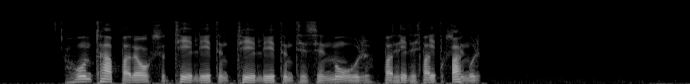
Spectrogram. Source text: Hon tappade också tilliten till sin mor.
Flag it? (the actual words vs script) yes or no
yes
